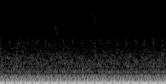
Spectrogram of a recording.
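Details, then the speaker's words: Nissan 350Z idling with management light on: deep, lumpy idle with uneven pulsing beat, shaky and lacking power, a constant misfire on one cylinder; the problem is intermittent and long-standing. "so the management light is on and you'll see now the R - I've just popped up and it runs like that and it's extremely annoying that it's not power and it's really shaky always a misfire in one of the cylinders"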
